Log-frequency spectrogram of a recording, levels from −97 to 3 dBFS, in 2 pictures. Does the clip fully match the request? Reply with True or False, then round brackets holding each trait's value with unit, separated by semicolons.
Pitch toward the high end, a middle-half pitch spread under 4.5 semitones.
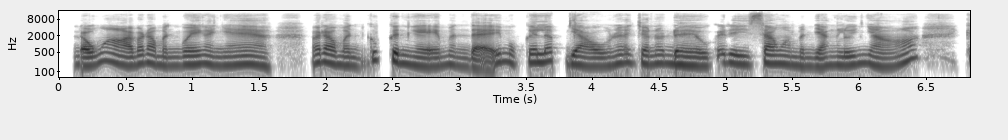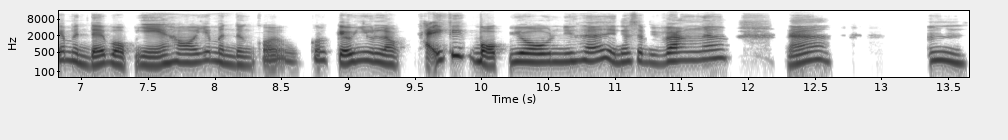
False (200 Hz; 5.0 semitones)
